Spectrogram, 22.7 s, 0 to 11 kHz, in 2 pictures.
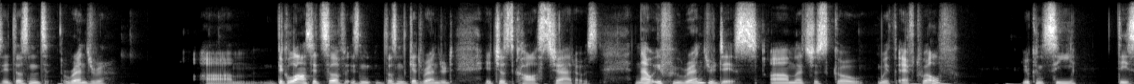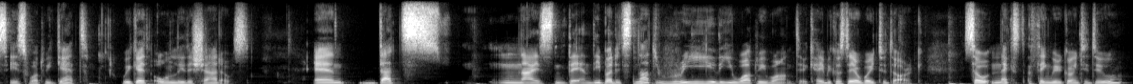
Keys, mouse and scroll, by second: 1.2 right click, 2.2 right click, 5.6 middle click, 6.2-6.8 scroll down 3, 6.6 middle click, 20.8 Escape, 20.8 scroll up 1, 21.7-22.4 scroll down 3, 22.2 middle click.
